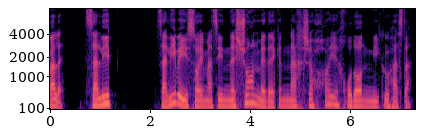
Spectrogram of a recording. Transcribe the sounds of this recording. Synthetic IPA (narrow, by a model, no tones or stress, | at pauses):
b̥æle | salib̚ | salibeiːsɒːjemæsihneʃɒnmed̪ekʰenæχʃehɒːjeχod̪ɒnikʰuɦæ̰st̪æ̰n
